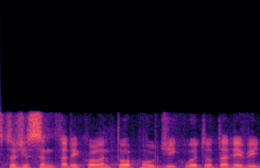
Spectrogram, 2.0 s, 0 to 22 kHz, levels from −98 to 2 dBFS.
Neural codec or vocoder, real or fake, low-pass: codec, 16 kHz, 0.8 kbps, ZipCodec; fake; 7.2 kHz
